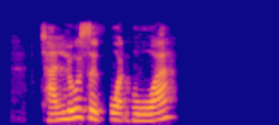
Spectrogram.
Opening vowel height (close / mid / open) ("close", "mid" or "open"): open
